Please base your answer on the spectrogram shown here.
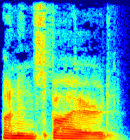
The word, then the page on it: uninspired: American English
